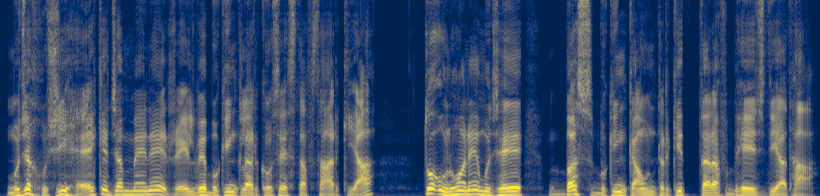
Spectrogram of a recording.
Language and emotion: Urdu, happy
